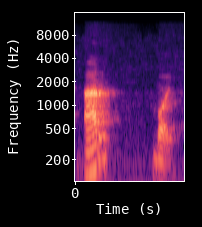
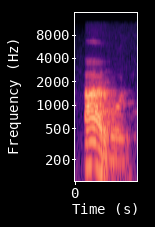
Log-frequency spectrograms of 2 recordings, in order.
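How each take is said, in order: First: "Ar" punched loud, then a pause before "bol"; syllable by syllable, "Ar" then "bol"; split into syllables. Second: "Árbol" said whole and louder on ÁR; stress on ÁR. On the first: Teacher splitting "Ar, bol" for the class, stressing "Ar". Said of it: "tienen dos sílabas". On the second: Teacher showing the class where "Árbol" is stressed. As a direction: lean on the ÁR of "Árbol". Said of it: "Si se dan cuenta". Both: Shown as a demonstration.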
